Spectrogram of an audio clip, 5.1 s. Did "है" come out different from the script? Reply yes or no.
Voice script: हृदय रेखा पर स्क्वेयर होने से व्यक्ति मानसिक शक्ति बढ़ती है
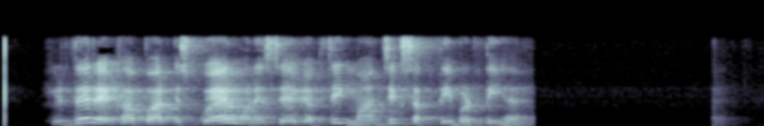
no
